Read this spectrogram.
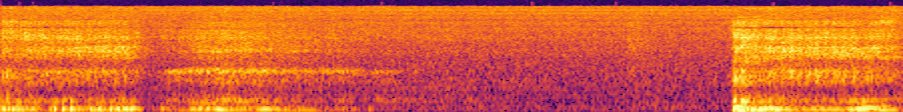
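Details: Pitbull dog snoring like crazy while asleep: low, rough, rumbling snores in two bouts separated by a quiet pause.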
